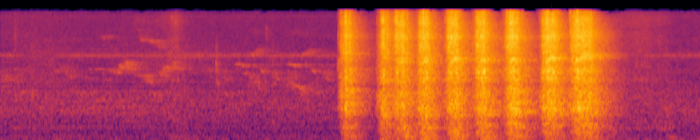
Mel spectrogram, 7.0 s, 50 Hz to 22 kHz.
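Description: Cordless drill boring an angled pocket hole into the end of a wooden 2x4, a run of about ten quick pulses, about four a second, starting about three seconds in and lasting nearly three seconds.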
